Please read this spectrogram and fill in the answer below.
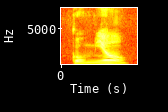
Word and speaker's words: comió: Él o ella comió. Comió. Do you hear the accent on the end?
